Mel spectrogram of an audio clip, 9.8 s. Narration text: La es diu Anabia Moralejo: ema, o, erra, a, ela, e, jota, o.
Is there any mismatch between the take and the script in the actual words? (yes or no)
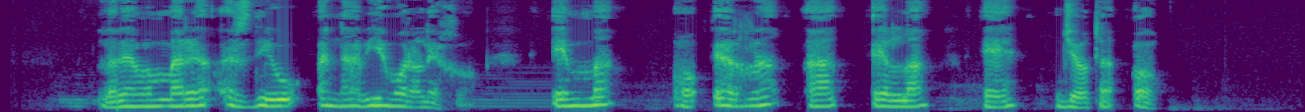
yes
